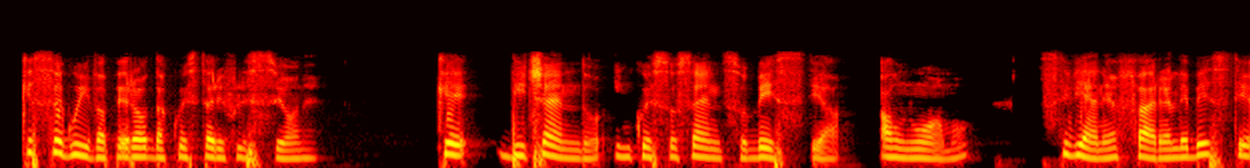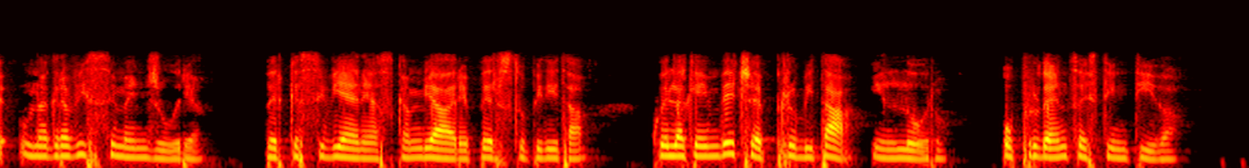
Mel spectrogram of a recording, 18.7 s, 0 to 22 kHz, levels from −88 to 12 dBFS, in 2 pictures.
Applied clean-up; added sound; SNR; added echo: none; none; none; none.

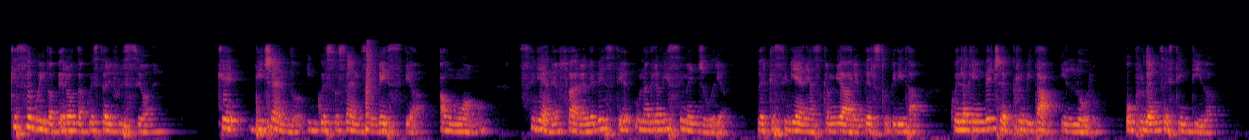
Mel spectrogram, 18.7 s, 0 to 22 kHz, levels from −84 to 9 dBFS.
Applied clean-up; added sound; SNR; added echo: none; Snare drum; 9 dB; reverberation time 0.7 s.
